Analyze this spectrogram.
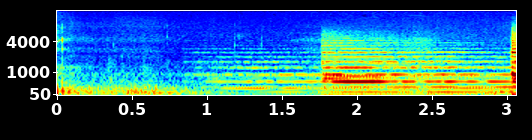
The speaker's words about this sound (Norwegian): Ja, litt bjeller i starten.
